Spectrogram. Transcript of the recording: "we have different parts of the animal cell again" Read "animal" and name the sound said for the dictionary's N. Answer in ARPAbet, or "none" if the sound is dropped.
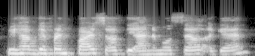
N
